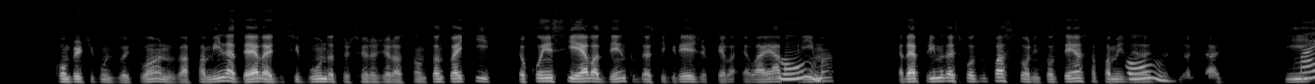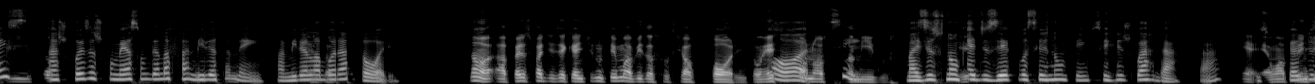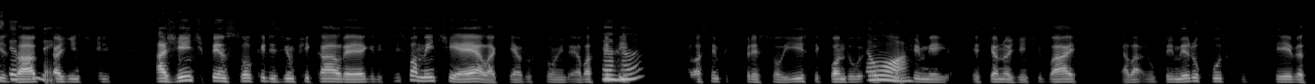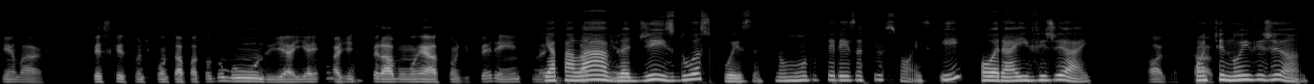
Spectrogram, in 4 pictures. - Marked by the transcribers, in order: tapping
- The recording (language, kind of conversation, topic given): Portuguese, advice, Como posso lidar com a desaprovação dos outros em relação às minhas escolhas?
